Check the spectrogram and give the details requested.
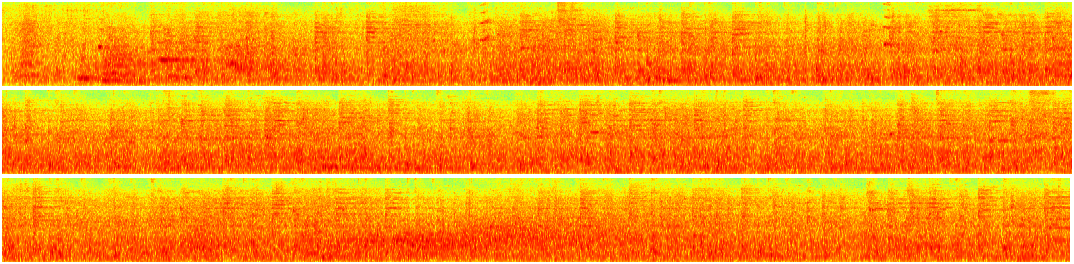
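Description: Covered hopper cars of a freight train rolling past at close range: a steady, continuous noise of steel wheels running on the rails.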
